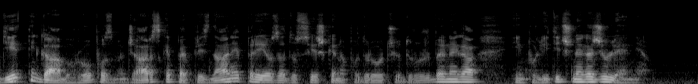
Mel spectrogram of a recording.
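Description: Listening to this speech recording, nothing stood out as a technical problem at any point.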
